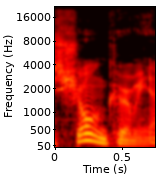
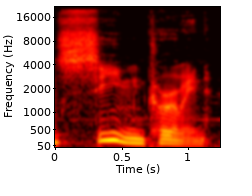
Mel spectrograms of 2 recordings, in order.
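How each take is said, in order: First: "Sean" said as SHAWN in Sean Kermin; corrected pronunciation. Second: "Sean" said as SEEN in Sean Kermin; alternative pronunciation. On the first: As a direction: say Sean Kermin with "Sean" rhyming with lawn. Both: Shown as a demonstration. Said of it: "or perhaps it's Sean Kermin".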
